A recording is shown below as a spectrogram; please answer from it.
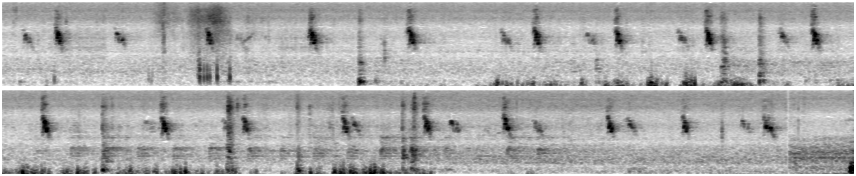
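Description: Birds singing in a village garden, with short bright chirps repeating steadily throughout, joined midway by low rustling and handling noise close by before it quiets again.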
